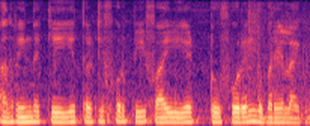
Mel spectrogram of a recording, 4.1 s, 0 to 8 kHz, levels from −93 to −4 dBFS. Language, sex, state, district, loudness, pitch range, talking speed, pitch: Kannada, male, Karnataka, Koppal, -15 LUFS, 110-120 Hz, 175 wpm, 115 Hz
